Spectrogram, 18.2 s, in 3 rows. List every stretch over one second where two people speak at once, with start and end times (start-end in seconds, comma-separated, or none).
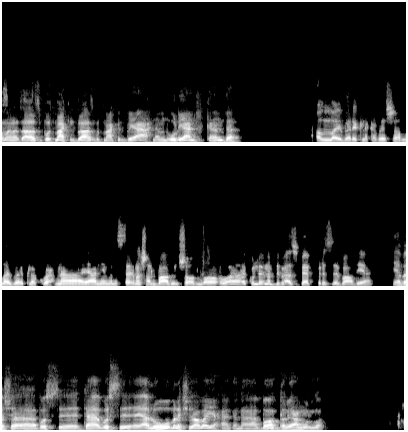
none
